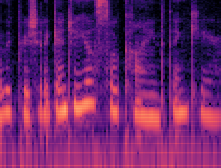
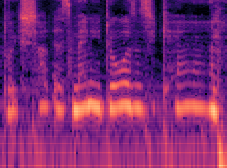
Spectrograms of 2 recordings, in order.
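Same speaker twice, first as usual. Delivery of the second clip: slower, louder call, higher; 5 semitones higher, 6 dB louder than usual. Real, not acted. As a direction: call across the house, slowly. Calling to wife about doors.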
